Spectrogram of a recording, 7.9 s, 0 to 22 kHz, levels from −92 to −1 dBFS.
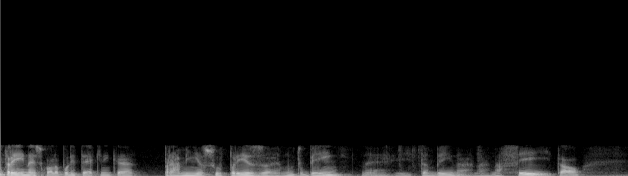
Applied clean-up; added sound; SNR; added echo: none; none; none; none.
